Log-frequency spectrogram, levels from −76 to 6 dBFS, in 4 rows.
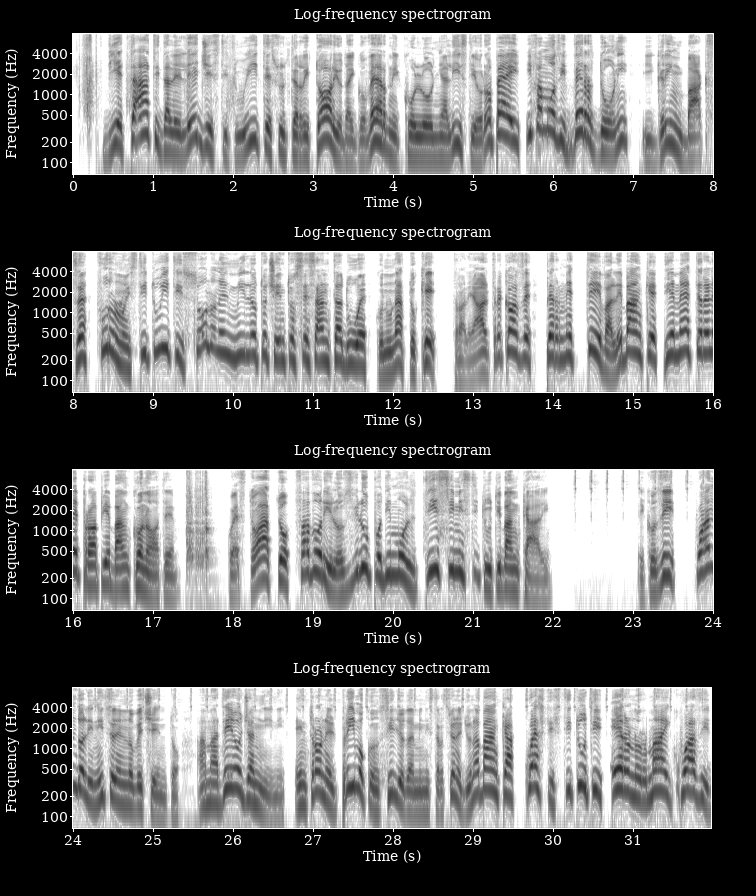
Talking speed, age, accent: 125 wpm, 40-59, native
